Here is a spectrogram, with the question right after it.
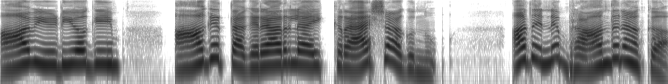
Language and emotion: Malayalam, angry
